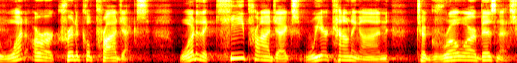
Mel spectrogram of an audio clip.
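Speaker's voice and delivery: ordinary talk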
